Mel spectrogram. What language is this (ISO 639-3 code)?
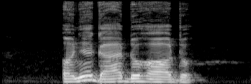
ibo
